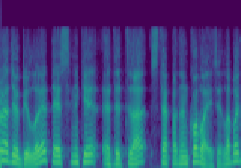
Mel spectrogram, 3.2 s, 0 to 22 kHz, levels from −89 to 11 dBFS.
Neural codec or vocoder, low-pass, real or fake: codec, 16 kHz in and 24 kHz out, 0.8 kbps, FocalCodec, streaming, 65536 codes; 10.8 kHz; fake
